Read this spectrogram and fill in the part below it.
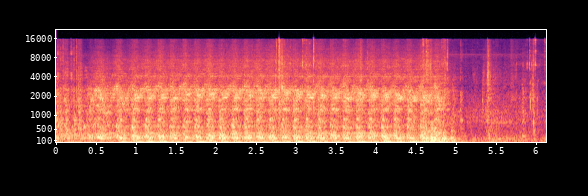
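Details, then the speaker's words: Car with suspected electrical issues, fuel in tank, cranked while charging from a NOCO GB40 jump starter: steady rapid cranking, about three beats a second, for about five seconds with no catch; cranks but won't start. "so it's not starting I'm gonna try once again cuz it probably has to sit in charge you know"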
